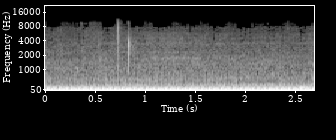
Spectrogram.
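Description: VW MK6 GTI engine fitted with a CTS intake, ARM downpipe and aftermarket exhaust idles with a steady, deep pulsing burble, close and even throughout, with no talking.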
